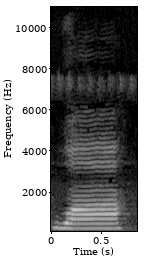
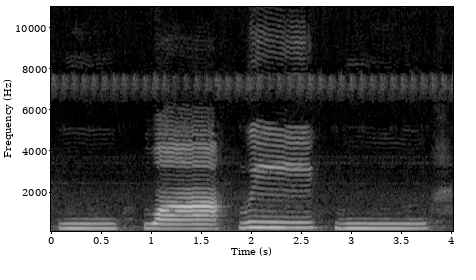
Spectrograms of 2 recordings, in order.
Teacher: होंठों की गोलाई से अदा करते हैं। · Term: वाव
